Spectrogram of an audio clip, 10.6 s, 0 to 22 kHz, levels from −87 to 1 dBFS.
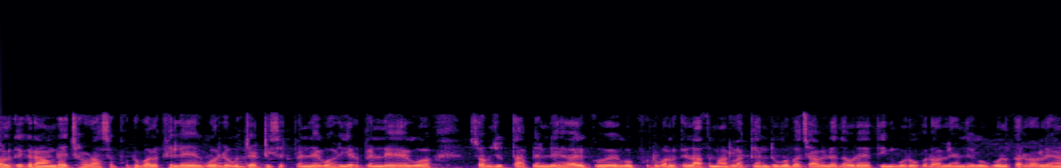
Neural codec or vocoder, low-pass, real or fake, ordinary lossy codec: codec, 16 kHz in and 24 kHz out, 2.2 kbps, FireRedTTS-2 codec; 7.2 kHz; fake; none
